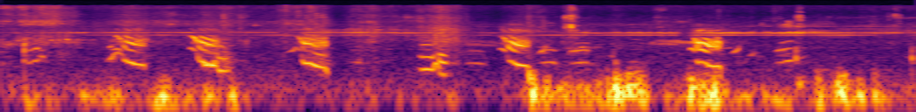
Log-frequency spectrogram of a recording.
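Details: Grey francolin chicks calling, with a series of sharp, downward-sliding chirps from high to mid pitch, repeated irregularly about twice a second. Low rumbling handling noise and murmuring run underneath.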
